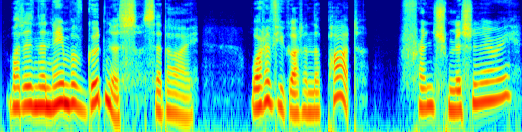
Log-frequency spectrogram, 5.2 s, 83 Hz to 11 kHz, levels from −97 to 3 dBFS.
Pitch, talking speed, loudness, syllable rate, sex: 220 Hz, 195 wpm, -16 LUFS, 5.1 syllables/s, female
